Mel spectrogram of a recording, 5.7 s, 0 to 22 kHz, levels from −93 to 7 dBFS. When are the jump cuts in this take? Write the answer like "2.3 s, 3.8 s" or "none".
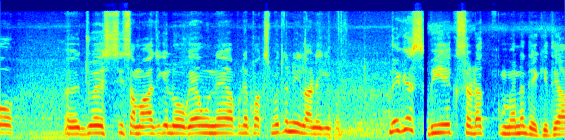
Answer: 4.2 s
